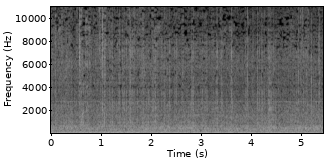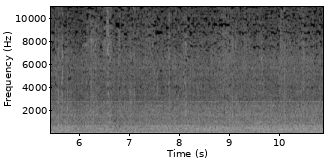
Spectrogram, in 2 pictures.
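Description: Land Rover four-wheel drive's engine running at a steady low drone while driving slowly, heard from inside the cab, with a few light rattles.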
